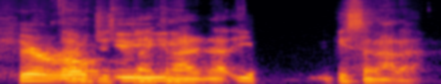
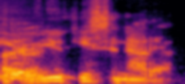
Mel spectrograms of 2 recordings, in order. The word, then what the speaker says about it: Hiroyuki Sanada: Oh, well, speaking of that, I could never pronounce his name correctly. The guy who plays Scorpion. Yeah. Hiroki Sanada. Hiroki Sanada, right? That's Hiroyuki Sanada.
